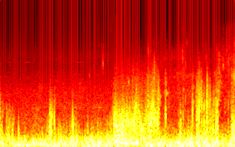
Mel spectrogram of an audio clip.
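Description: A fish splashes and thrashes in the water.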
